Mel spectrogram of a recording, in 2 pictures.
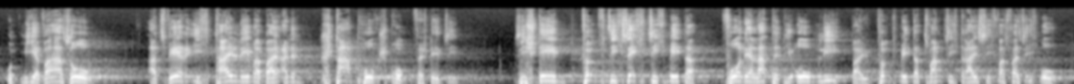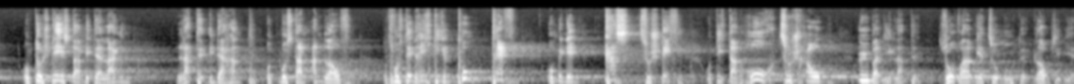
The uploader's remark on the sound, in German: Zum ersten Mal live auf der Bühne. In der Glashalle der Sparkasse Wuppertal vor mehr als 200 Gästen getalkt.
